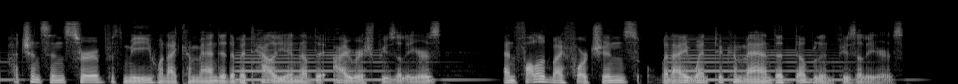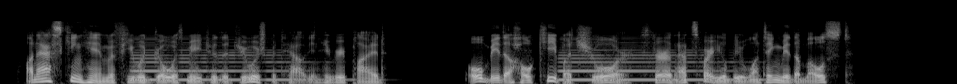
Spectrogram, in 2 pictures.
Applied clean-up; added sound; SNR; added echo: neural mask model RNNoise.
